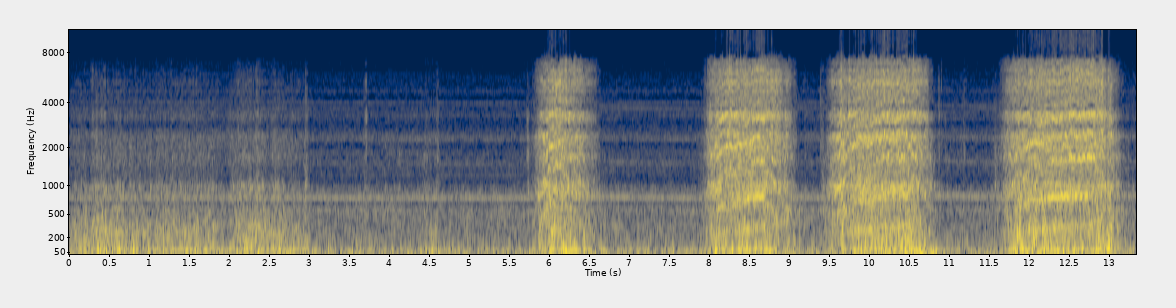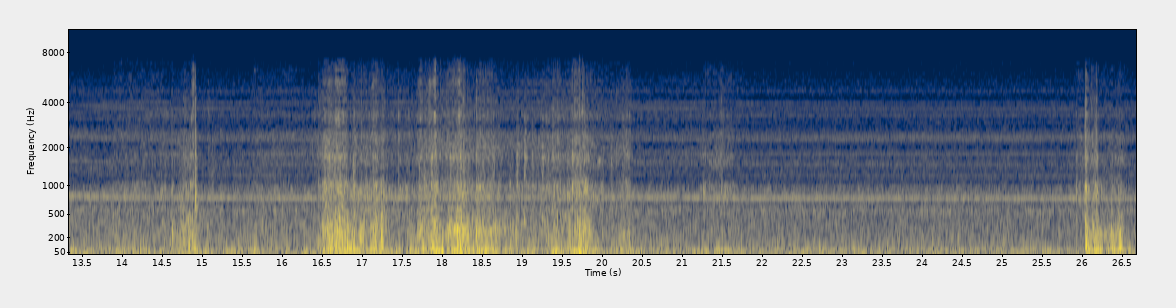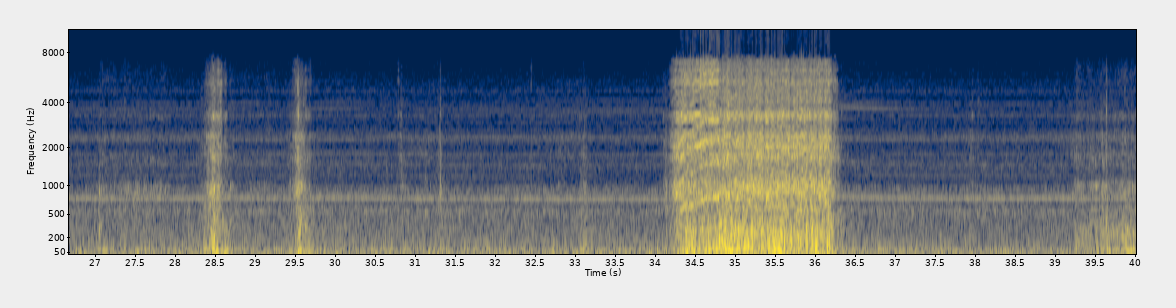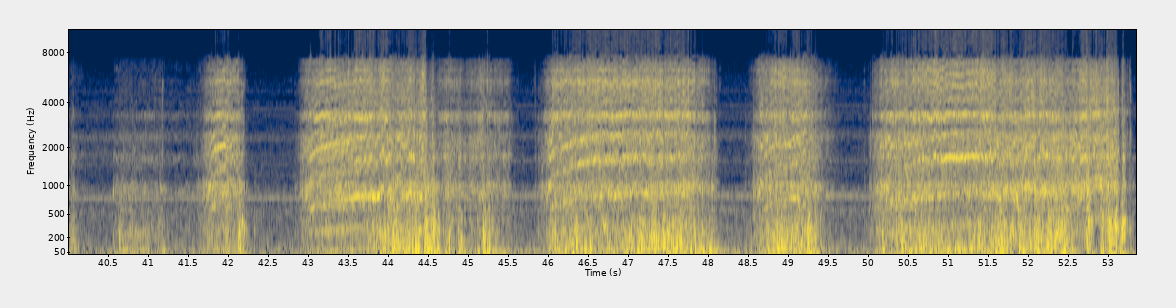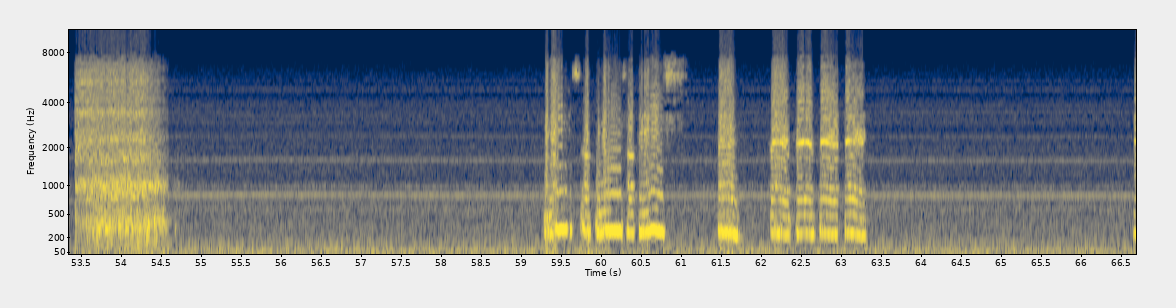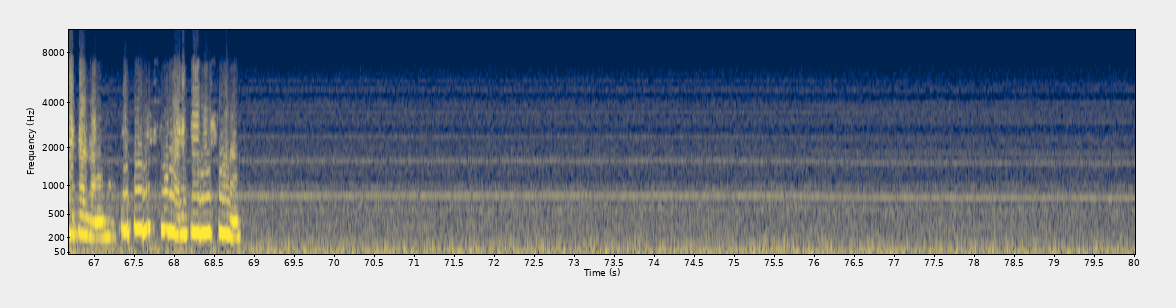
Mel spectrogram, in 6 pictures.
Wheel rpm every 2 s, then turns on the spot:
20, 10, 10, 20, 80, 80, 90, 0, 20, 20, 10, 0, 0, 0, 0, 0, 0, 110, 40, 0, 20, 80, 80, 160, 70, 160, 190, 90, 0, 0, 0, 0, 0, 0, 0, 0, 0, 0, 0, 0.
0-4 10-14 16-20 44-46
